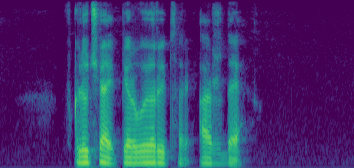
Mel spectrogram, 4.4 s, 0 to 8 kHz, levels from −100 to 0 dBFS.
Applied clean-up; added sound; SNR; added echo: none; none; none; none.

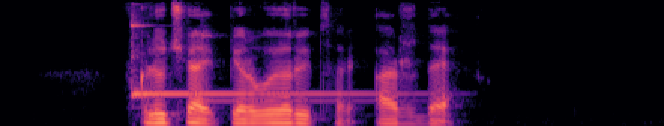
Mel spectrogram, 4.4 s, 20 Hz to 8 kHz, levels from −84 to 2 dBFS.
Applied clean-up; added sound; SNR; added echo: none; Doorbell; 9 dB; none.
